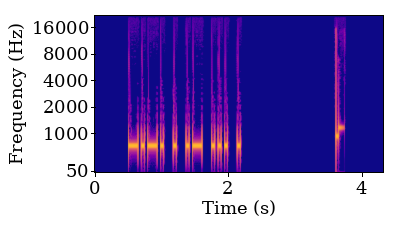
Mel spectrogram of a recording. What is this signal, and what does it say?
Morse code, heard as a keyed tone, about 25 wpm, 700 Hz. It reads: CEASE
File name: 5 Letter Words - First 3 Letters Given - 25wpm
